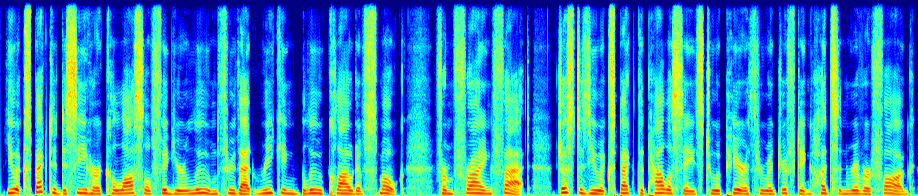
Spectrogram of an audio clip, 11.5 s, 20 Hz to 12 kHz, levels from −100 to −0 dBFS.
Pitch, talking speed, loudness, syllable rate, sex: 200 Hz, 165 wpm, -18 LUFS, 4.5 syllables/s, female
